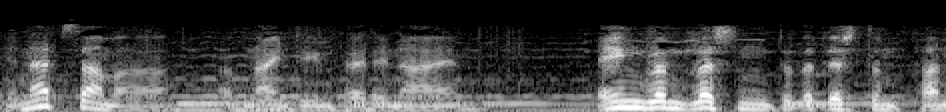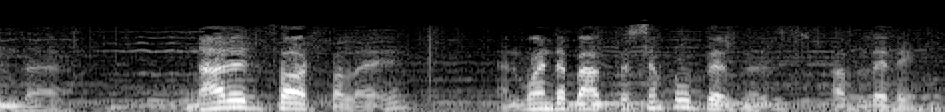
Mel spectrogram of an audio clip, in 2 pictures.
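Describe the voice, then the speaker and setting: A man's voice: medium pitch, expressive, normal speed. A male announcer giving formal, dramatic scripted narration in the manner of 1940s radio. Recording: muffled 1940s radio broadcast over music.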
